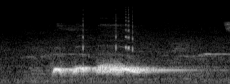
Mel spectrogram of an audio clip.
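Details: Hen spotted dove calling the male to provoke a decoy: a single sustained, low, husky coo of about a second and a half that fades gently at the end.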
